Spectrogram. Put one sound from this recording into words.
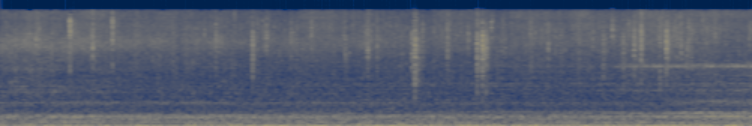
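Burning wood crackles and pops.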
